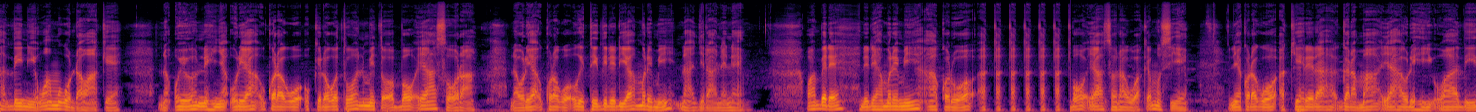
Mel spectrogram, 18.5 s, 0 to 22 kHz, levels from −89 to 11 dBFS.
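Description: From 12.45 to 13.38 s a system hang loop replays a frozen 186 ms buffer five times, a 5.4 Hz stutter showing as identical waveform blocks.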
